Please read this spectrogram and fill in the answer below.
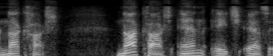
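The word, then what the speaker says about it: נחש: word for um serpent doesn't have any vowels but it's sort of pronounced like nahash or nakash nakash NH hsh H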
